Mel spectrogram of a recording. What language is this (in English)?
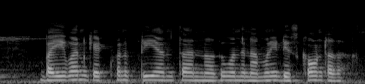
Kannada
